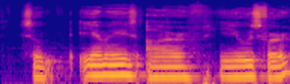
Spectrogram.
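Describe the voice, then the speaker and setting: Fairly even intonation and a dark, mellow tone come through with audible room echo. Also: man. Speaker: trading educator. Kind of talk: tutorial. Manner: halting, many fillers.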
